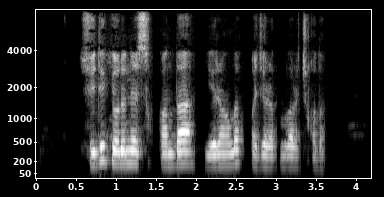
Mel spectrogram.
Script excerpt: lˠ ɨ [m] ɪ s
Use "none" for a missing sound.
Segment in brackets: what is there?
n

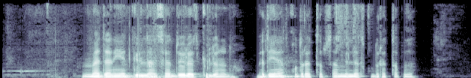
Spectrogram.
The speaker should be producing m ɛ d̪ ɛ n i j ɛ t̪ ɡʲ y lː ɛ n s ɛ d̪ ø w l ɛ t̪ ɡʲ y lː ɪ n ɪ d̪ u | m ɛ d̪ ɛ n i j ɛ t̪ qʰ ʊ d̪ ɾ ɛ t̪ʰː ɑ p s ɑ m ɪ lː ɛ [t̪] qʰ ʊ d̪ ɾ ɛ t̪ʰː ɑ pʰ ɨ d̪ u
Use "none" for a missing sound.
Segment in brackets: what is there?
t̪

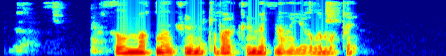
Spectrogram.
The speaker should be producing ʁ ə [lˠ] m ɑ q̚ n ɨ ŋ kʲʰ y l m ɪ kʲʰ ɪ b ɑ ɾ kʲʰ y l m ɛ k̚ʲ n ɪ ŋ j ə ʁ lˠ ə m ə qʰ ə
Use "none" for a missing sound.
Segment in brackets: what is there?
lˠ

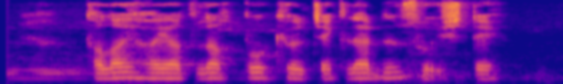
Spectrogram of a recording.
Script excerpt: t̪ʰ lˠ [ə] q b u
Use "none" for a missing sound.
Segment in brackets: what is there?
ə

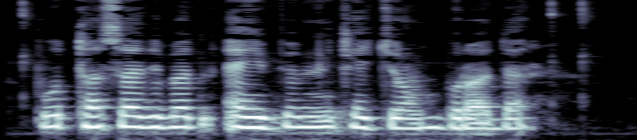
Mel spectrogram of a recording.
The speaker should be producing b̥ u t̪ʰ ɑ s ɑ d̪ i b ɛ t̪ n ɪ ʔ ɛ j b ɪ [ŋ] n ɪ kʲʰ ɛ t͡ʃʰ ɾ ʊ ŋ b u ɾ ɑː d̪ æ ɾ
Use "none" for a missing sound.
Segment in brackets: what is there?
m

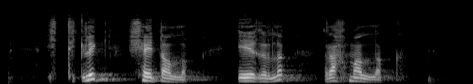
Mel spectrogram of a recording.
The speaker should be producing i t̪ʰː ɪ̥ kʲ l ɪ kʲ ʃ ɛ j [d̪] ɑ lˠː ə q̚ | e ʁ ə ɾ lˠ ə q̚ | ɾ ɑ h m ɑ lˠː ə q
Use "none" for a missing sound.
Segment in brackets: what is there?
t̪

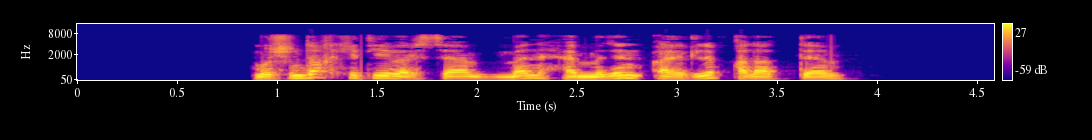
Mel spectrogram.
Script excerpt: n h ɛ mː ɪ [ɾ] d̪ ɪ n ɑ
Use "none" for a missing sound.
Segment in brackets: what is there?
none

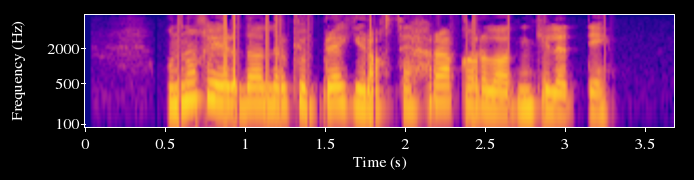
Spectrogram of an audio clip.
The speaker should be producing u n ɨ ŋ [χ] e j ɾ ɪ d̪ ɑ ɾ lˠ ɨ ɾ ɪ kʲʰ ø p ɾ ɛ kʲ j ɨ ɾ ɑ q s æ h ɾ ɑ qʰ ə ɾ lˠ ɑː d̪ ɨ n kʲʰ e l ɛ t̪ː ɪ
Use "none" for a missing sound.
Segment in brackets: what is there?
χ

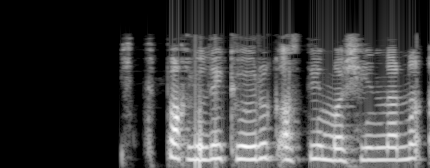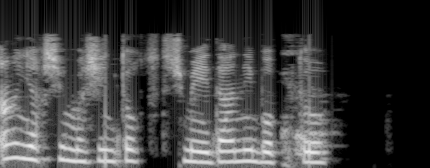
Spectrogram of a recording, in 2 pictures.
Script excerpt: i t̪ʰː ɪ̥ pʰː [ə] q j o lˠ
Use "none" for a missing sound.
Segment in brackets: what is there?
ɑ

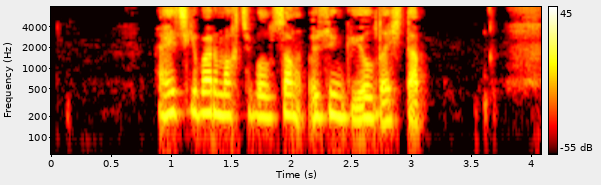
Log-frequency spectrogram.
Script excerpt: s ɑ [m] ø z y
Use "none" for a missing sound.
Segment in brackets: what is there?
ŋ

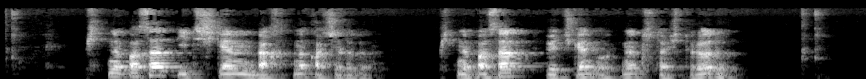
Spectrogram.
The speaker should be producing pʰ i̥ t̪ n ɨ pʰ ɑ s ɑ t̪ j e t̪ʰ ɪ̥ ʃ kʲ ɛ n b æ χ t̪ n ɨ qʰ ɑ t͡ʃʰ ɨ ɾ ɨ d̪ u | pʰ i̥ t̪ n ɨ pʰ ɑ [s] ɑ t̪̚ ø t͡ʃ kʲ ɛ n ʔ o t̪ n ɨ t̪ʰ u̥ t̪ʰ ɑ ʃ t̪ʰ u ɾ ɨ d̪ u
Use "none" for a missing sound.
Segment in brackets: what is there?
s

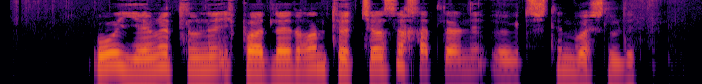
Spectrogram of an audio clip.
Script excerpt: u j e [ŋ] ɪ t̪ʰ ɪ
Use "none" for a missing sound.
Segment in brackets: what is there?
ŋ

